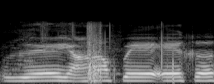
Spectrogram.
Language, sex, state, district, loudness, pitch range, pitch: Hindi, male, Maharashtra, Mumbai Suburban, -14 LUFS, 165-175 Hz, 170 Hz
